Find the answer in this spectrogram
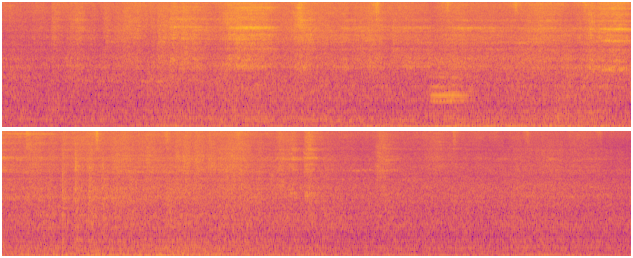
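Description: Freight train rolling past: a steady low rumble of wagons on the rails that swells and eases, with short high-pitched wheel squeals about five and twelve seconds in and a brief faint tone near nine seconds.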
